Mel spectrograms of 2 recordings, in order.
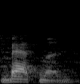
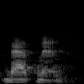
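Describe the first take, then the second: First: British accent, with a softened second syllable. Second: It is said in an American accent. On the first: "O britânico suavizaria a segunda sílaba, faria mais glotal só a primeira" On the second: "O americano diria Batman"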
